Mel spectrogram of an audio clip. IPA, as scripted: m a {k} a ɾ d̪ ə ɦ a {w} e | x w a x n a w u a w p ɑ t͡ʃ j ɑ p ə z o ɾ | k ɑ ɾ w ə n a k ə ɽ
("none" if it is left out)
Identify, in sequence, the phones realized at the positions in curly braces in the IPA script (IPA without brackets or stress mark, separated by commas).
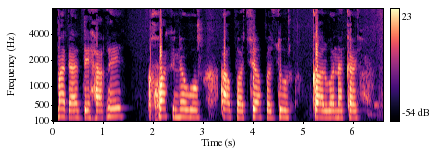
ɡ, ɣ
